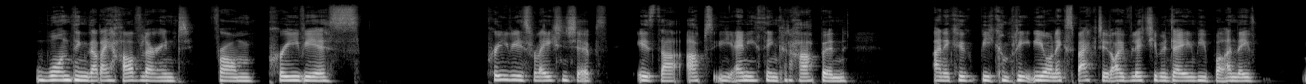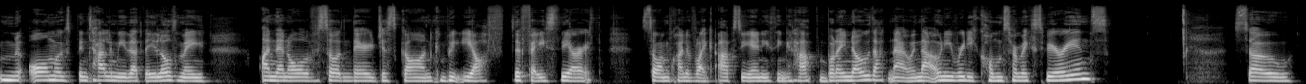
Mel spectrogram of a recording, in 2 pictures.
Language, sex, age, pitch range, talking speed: English, female, 20-39, 170-195 Hz, 175 wpm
